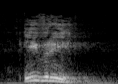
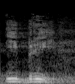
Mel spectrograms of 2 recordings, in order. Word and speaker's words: Ivri: Ivri zijn de Hebreeën. Ibri, met een B, hè? Heber, maar de H valt weg, hè? Die spreken ze niet uit.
